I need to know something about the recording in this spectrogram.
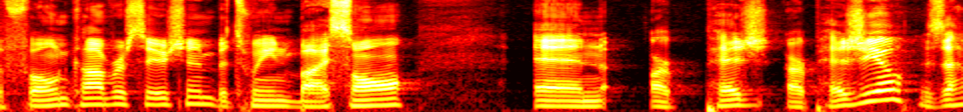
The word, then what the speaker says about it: Arpeggio: And then I have written down here at some point, Sly overhears a phone conversation between Bison and Arpeggio. Is that how it's pronounced? Arpeggio.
